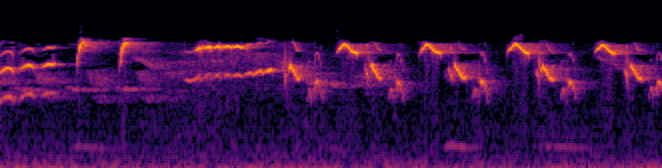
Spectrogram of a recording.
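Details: Fluting hill blue flycatcher song, loud and continuous, meant as a master for other birds: opening whistles, then a steady run of sharp falling notes, roughly two per second.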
